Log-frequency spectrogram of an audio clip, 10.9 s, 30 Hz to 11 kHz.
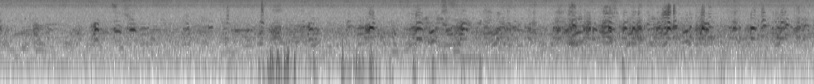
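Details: Sandhill cranes calling en masse at the Montezuma National Wildlife Refuge Visitor Center pool, 20 November 2021; rolling, trumpeting calls swell in the second half, with low thumping handling or wind noise near the start.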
